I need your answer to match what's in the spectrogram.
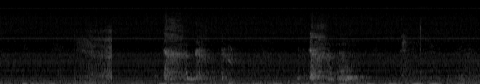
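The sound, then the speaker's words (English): A few separate harsh COVID coughs into the microphone, with pauses between them, over a steady low electrical hum and faint background noise. “COVID cough is gross.”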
